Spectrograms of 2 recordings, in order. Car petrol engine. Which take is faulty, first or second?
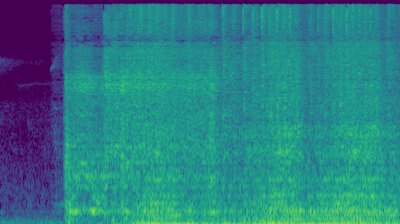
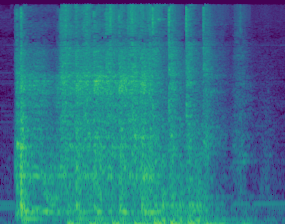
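second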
